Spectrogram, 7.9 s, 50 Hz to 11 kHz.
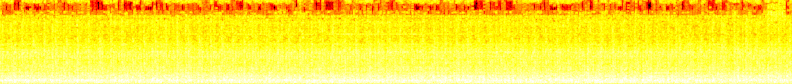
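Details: VW Touran 1.4 TSI (supercharged and turbo) petrol engine idling after engine reassembly: light, fast metallic rattle, first suspected as the chain/tensioner, traced to a worn water pump pulley with play.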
